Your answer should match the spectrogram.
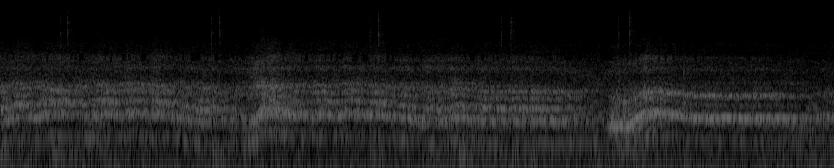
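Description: Football stadium crowd singing a sustained chant, heard faintly through the match broadcast, with the melody shifting about two and a half seconds in and again about six seconds in.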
